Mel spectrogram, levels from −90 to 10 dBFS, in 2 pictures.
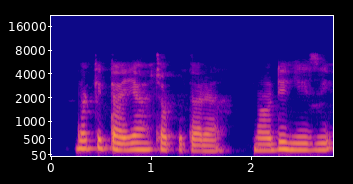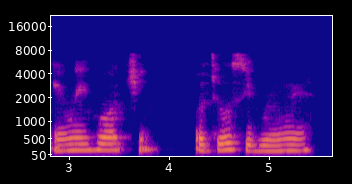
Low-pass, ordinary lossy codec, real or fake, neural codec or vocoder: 7.2 kHz; none; fake; codec, 44.1 kHz, 7.8 kbps, Pupu-Codec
